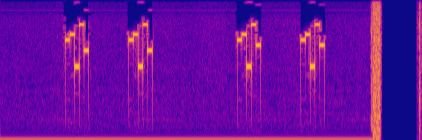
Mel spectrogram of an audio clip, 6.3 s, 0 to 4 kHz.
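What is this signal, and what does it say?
Five-tone selective call (ZVEI), heard as quick runs of five tones, tones of about 70 ms. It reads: 89336 89336 89337 89337
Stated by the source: ZVEI five-tone selective call received on SDR.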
